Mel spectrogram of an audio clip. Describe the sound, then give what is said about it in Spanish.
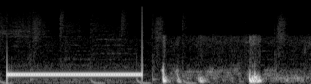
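A telephone connection tone: a single loud, steady mid-pitched beep holding for about a second and a half, then a sharp click followed by faint muffled line noise and soft thumps. “A ver, ya entró la llamada.”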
